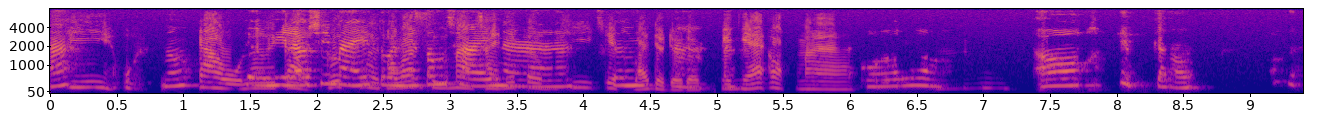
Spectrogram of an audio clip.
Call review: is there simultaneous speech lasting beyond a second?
Yes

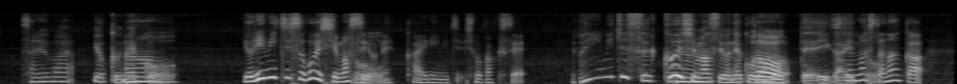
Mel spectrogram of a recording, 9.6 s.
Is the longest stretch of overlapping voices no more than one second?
Yes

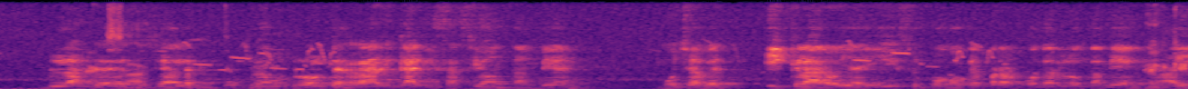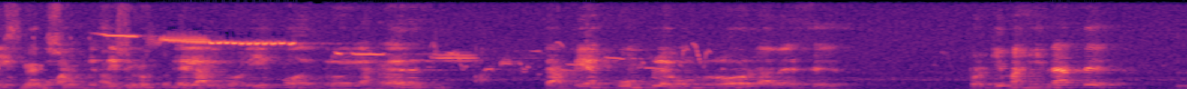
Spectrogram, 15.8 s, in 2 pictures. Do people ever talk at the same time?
Yes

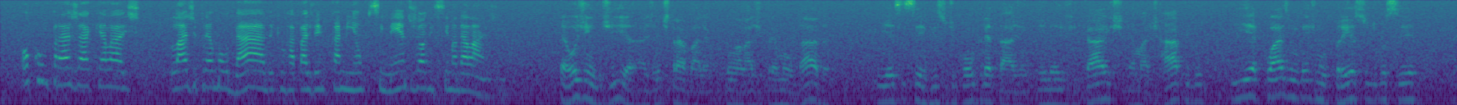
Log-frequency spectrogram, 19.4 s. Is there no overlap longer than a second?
Yes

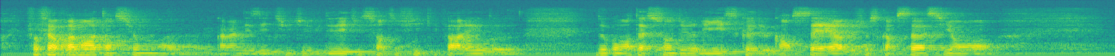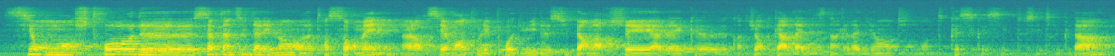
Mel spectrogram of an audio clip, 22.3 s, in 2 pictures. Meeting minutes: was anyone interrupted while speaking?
No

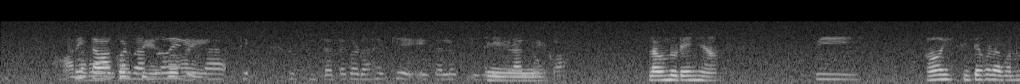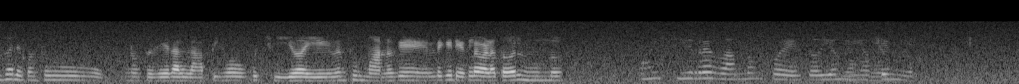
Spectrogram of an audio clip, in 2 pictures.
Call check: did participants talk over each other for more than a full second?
Yes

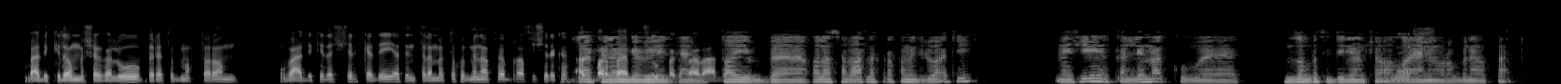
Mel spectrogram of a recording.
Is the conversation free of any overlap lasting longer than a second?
No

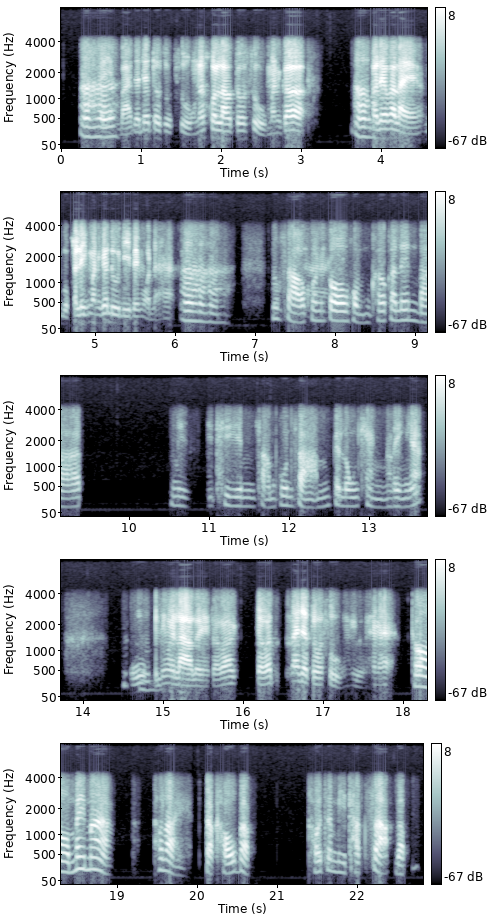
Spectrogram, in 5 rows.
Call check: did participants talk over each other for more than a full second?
No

